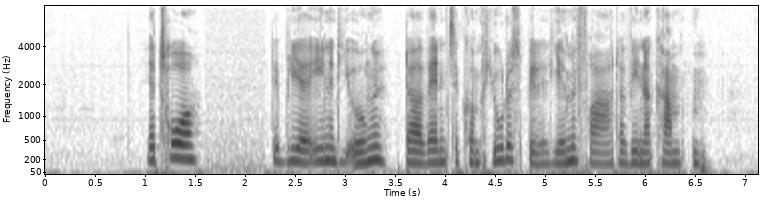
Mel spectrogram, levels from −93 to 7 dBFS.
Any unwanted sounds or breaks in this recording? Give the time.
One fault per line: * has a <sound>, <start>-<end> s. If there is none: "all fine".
all fine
